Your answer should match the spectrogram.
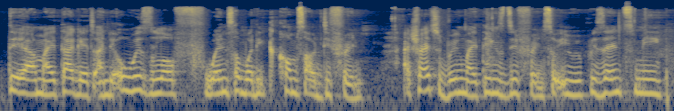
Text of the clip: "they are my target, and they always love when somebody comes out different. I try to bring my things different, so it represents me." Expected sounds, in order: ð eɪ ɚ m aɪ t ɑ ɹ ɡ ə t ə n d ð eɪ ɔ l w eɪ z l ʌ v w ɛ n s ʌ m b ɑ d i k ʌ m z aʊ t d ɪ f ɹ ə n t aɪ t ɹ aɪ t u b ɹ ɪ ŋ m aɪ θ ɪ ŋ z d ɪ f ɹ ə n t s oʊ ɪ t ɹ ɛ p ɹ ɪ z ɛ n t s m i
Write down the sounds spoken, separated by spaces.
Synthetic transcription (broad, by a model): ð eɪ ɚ m aɪ t ɑ ɡ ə t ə n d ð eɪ ɔ l w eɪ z l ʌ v w ɛ n s ʌ m b ɑ d i k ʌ m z aʊ t d ɪ f ɹ ə n t aɪ t ɹ aɪ t u b ɹ ɪ ŋ m aɪ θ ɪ ŋ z d ɪ f ɹ ə n t s oʊ ɪ t ɹ ɛ p ɹ ɪ z ɛ n t s m i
